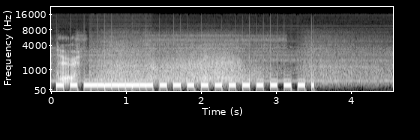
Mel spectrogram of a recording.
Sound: series of rapid beeps

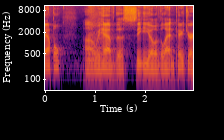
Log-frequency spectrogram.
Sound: attendee coughing

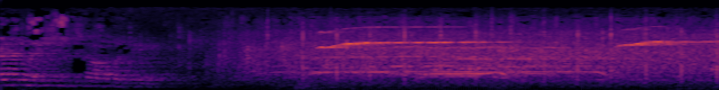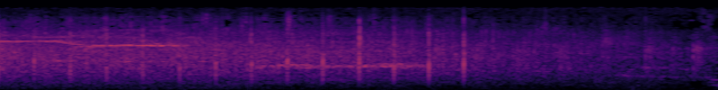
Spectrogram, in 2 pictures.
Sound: cheering and applause

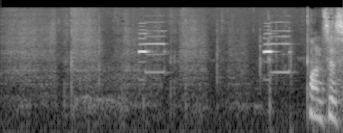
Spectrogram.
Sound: beeping

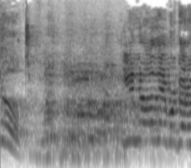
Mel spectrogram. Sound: audience laughing

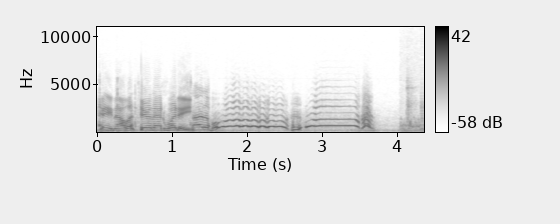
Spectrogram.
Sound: whinnying

